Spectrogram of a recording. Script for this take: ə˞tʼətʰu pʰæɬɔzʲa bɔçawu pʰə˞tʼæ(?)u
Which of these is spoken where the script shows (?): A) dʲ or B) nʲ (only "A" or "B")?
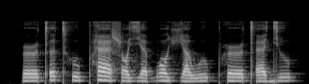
A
